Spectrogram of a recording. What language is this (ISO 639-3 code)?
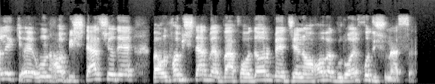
fas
